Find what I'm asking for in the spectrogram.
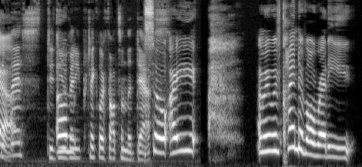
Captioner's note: sighs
